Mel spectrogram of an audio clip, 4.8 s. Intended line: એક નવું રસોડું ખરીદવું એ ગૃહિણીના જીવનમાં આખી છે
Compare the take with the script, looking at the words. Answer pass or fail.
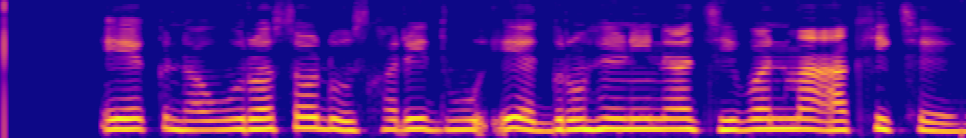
pass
